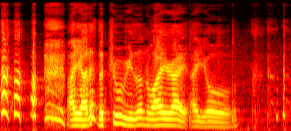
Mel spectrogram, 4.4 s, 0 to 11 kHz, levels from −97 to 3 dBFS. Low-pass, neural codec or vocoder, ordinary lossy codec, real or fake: 9.9 kHz; none; Opus, 64 kbps; real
